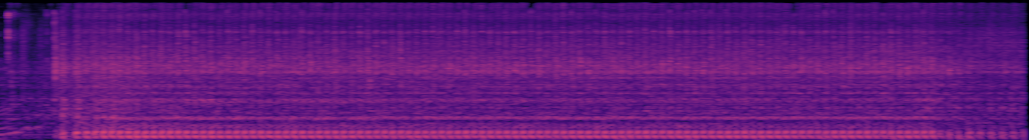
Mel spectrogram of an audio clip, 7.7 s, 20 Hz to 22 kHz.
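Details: 2019 Honda Beat ESP scooter after replacing the TPS sensor to fix stumbling on initial throttle: small single-cylinder putters smoothly and evenly at steady idle with no stumbling or hesitation; normal idle.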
